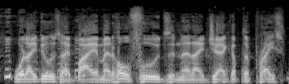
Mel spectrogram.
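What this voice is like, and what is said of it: Imitates another person's voice. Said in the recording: “How come you took over my voice? ... you're doing my voice back to yourself.”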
